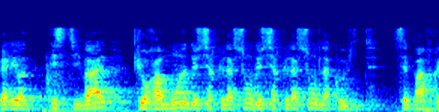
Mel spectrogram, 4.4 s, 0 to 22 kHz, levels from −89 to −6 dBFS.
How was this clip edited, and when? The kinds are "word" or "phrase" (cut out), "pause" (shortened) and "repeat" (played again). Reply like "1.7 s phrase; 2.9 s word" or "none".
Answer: 2.5 s repeat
